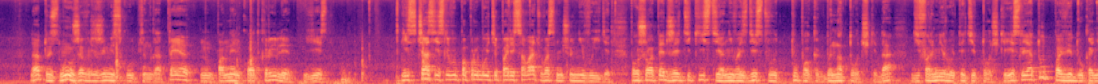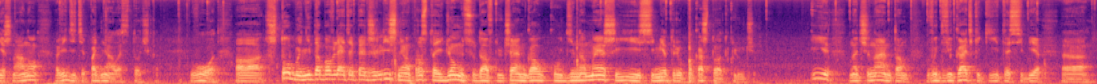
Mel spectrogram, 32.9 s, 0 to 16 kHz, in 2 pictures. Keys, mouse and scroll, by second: 2.5 t, 6.9 f, 8.0-9.9 drag, 15.4-17.1 drag, 19.1 ctrl+z, 20.5 KP_7, 23.8-32.9 drag.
